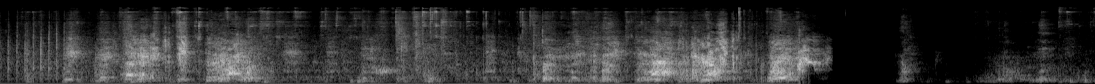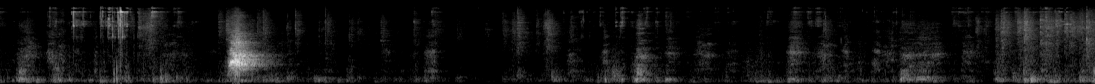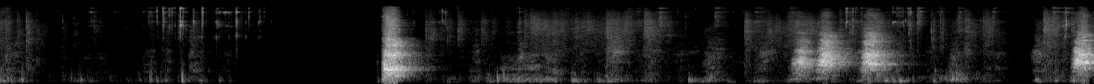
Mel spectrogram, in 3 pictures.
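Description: Dogs barking in rough play: about eight seconds of dense barking and scuffling, then scattered barks with a few sharp loud ones.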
